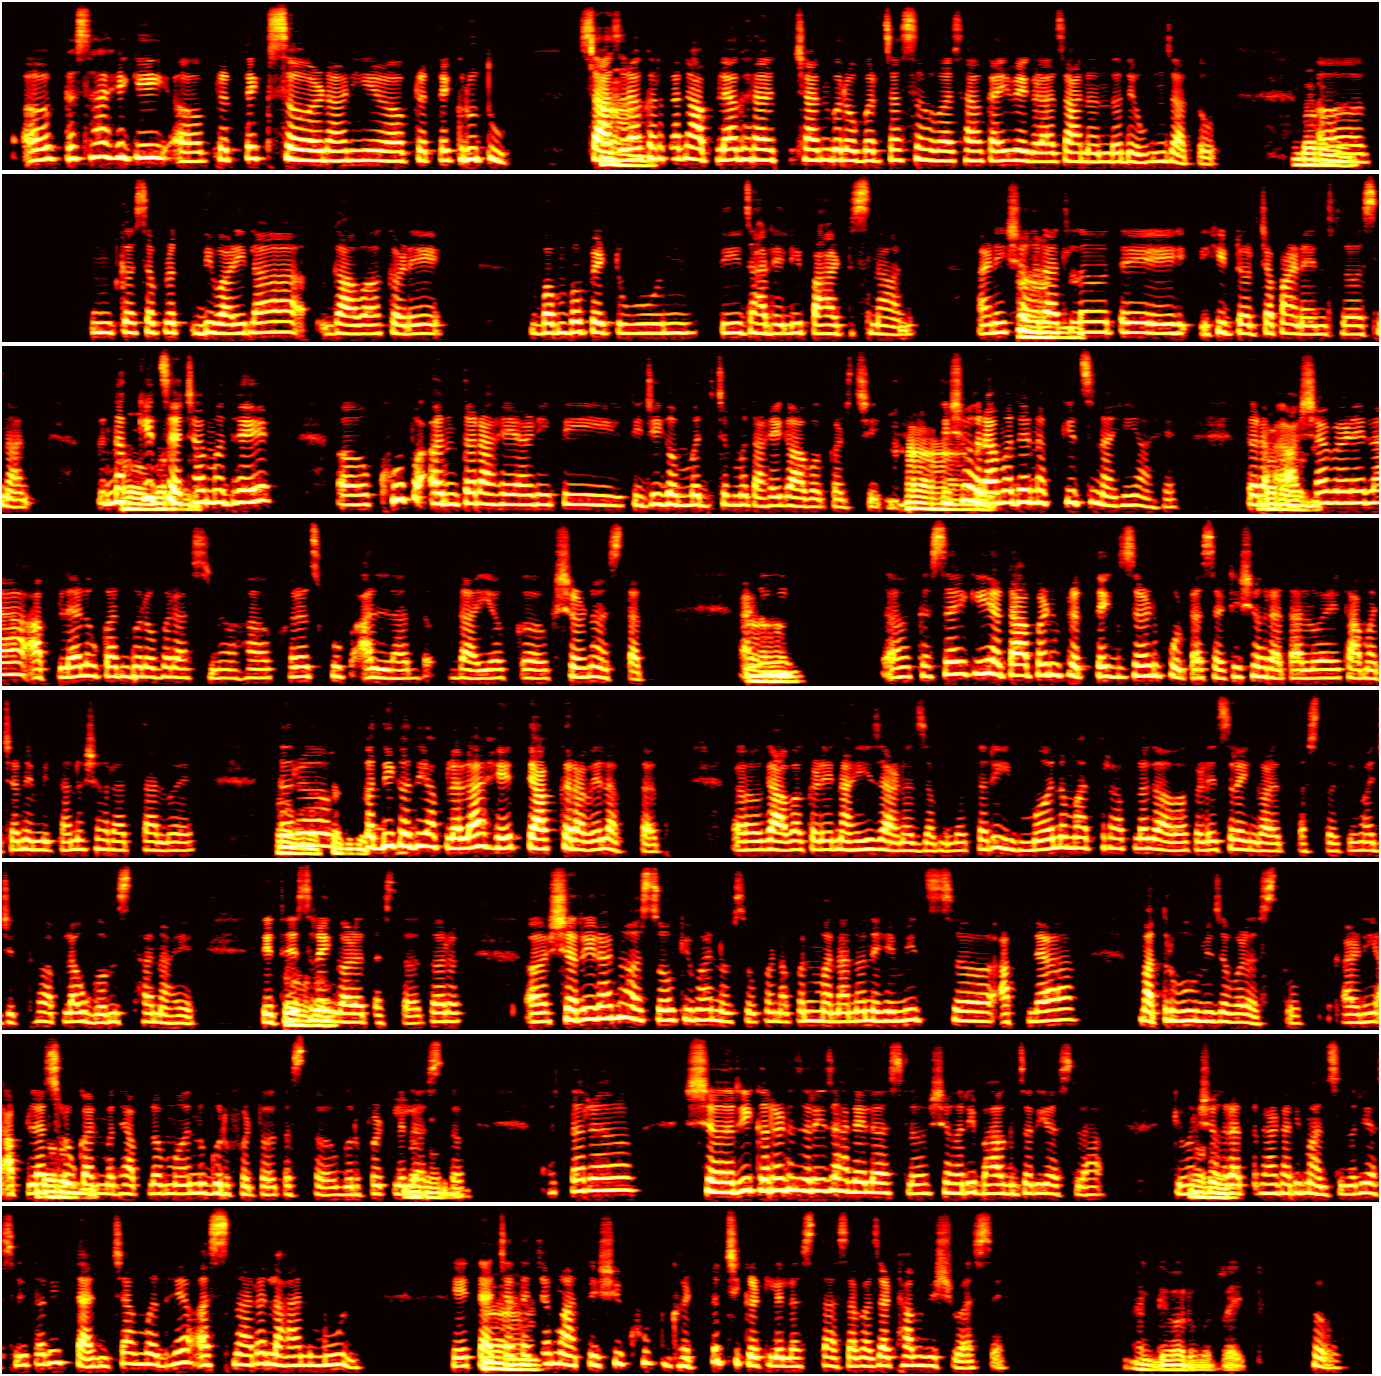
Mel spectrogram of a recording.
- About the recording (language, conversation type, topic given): Marathi, podcast, सण आणि ऋतू यांचं नातं तुला कसं दिसतं?
- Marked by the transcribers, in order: static; other background noise; tapping; distorted speech; in English: "राइट"; unintelligible speech; unintelligible speech; unintelligible speech; in English: "राइट"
